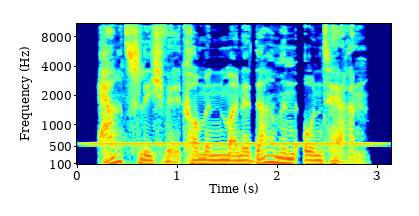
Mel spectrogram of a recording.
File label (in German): DE M, eventansagen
